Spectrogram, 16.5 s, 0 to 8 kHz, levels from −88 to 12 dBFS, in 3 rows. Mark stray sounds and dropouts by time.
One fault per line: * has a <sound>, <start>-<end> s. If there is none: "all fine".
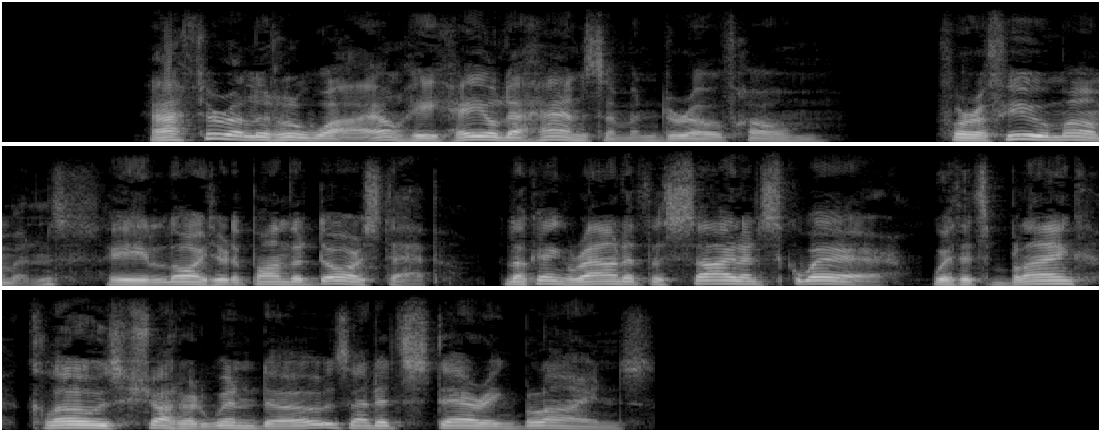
all fine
